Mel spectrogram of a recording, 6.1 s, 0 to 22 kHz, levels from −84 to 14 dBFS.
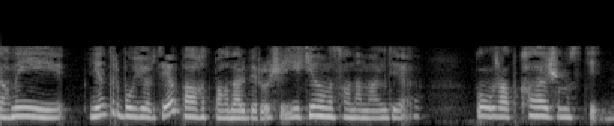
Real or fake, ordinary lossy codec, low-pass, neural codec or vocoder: fake; MP3, 24 kbps; 5.4 kHz; autoencoder, 48 kHz, 32 numbers a frame, DAC-VAE, trained on Japanese speech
